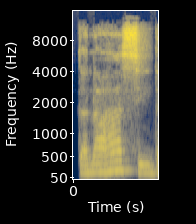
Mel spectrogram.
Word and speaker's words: Ta-Nehisi: That's the opposite, because Ta-Nehisi, that's how you pronounce him? – Yeah.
